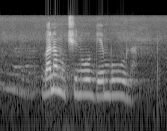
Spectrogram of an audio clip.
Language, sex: Tsonga, female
